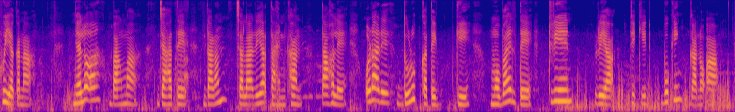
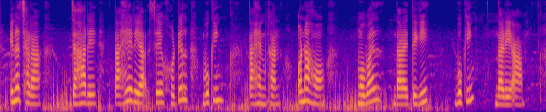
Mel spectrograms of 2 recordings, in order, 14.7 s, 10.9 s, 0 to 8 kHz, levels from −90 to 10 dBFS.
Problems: background sounds at intervals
